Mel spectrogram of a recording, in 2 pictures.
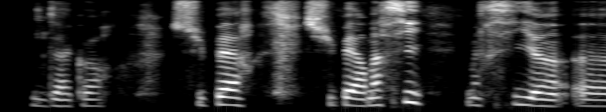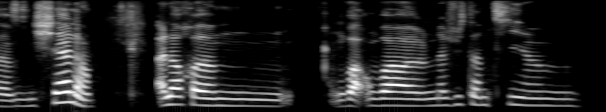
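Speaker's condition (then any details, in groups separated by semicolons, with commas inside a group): No condition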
